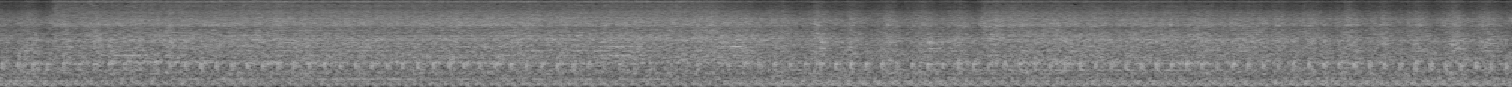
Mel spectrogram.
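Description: A homemade engine-driven band sawmill running steadily, its engine pulsing in an even rhythm with no change in speed.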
